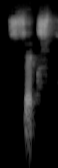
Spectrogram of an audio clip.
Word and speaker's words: sixth: So when consonants come really close together, they can be really tricky to get your tongue around to pronounce them correctly. So let's take a look. Sixth.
